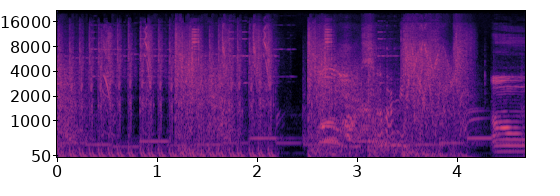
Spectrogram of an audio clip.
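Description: Enemy gunfire in the video game IJI, with rapid bursts of shots and impacts crackling over a steady game music bed, dipping briefly before the shooting resumes.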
